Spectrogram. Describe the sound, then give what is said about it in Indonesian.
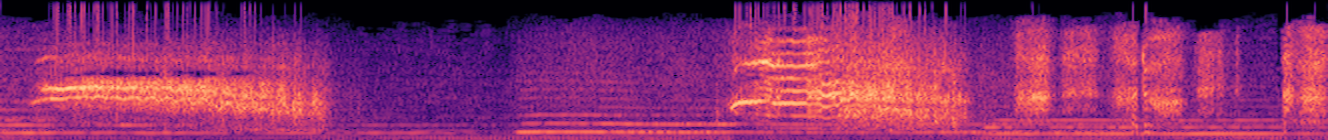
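A confused horse, its rider just thrown off at the roadside, neighs repeatedly while walking back and forth, loud, with long shrill whinnies around the start and middle and shorter snorting calls near the end, over a steady low background hum. “Sementara kuda yang ditungganginya tampak kebingungan. Dia meringkik-ringkik sambil berjalan ke sana kemari.”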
